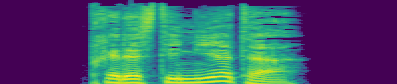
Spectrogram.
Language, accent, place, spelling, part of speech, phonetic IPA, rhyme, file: German, Germany, Berlin, prädestinierter, adjective, [ˌpʁɛdɛstiˈniːɐ̯tɐ], -iːɐ̯tɐ, De-prädestinierter.ogg
- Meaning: inflection of prädestiniert: 1. strong/mixed nominative masculine singular 2. strong genitive/dative feminine singular 3. strong genitive plural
